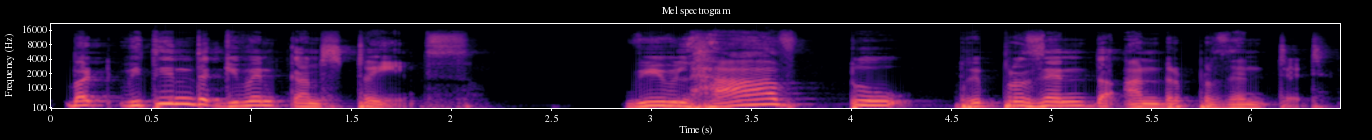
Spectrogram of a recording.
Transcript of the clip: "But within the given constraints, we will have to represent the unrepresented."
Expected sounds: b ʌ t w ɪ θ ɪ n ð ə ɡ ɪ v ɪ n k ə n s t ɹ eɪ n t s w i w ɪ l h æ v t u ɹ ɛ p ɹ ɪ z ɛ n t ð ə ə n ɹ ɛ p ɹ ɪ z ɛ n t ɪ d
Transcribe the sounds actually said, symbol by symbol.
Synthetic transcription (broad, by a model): b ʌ t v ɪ t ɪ n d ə ɡ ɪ v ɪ n k ə n s t ɹ eɪ n t s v i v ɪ l h æ v t u ɹ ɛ p ɹ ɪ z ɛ n t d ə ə n ɹ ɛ p ɹ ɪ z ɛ n t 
